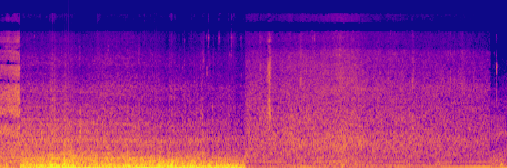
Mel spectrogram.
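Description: Wind buffeting the microphone with a loud, gusting low rumble that cuts off abruptly about five seconds in. After that comes the faint, steady wash of the sea on a rocky shore.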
